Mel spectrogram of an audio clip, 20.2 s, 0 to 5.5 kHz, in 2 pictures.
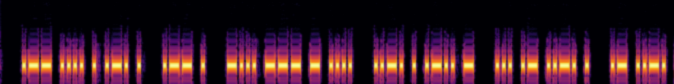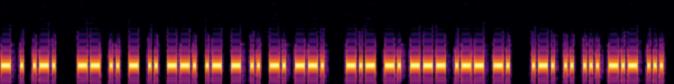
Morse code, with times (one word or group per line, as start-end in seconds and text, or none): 0.3-2.1 WHERE
2.5-3.1 WE
3.4-5.3 BOTH
5.6-7.1 FELT
7.4-8.8 SAFE
9.2-10.9 AFTER
11.3-15.0 MITIGATING
15.3-17.8 KNOWN
18.1-20.1 RISKS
